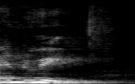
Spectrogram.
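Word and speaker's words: ennui: एनवी spelling है ENUI, spelling अलग है बिल्कुल।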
